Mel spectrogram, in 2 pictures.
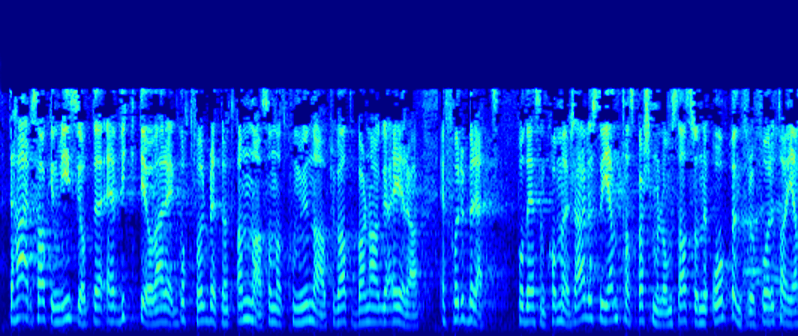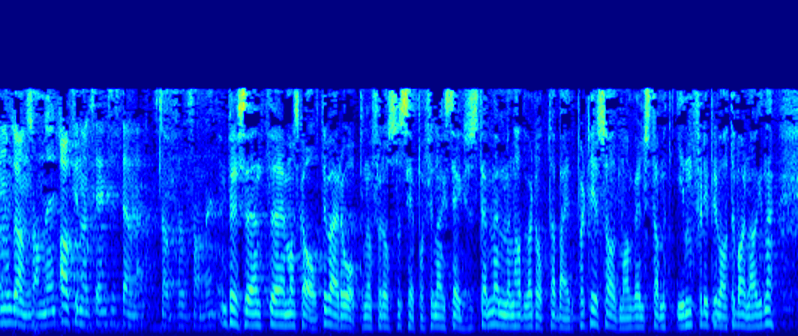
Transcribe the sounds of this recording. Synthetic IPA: d̪̥ɛɦæːɾsɑːkənʋiːsəɾjʊɑt̪̚d̪ɛʔɛɾʋɪkt̪ɪɔʋæːɾəɡɔt̪ːfɔɾbəɾɛt̪mɛnɔt̪ɑnːɑsɔnːɑt̪kʰʊmʉːnɑɔpʰɾɪʋɑːt̪əbɑːɳəhɑːɡəæɪəɾɑ | ʔæɾfɔɾbəɾɛt̪ː | pʰɔd̪ɛsɔmkʰɔmːəɾʂɔæɾɑlʏst̪ɔjɛnːt̪ʰɑːspœʂmoːləɔmst̪ɑːt̪sɾɔd̪næɾʔoːpənfɔɾɔfoːɾəɑːjɛnːɔmɡɑŋːɑʋfɪnɑŋsɪeːɾɪŋsʏst̪eːmə̰ | pʰɾɛsɪd̪ɛnt̪mɑnskɑɑ̰lt̪ɪːʋæːɾəoːpənəfɔɾɔsɔseːpɔfɪnɑŋseːɾɪŋsʏst̪eːməmɛnhɑd̪ːəʋæʈːɔpt̪ɑɾbæɪd̪əpʰɑʈʰiːəsɔhɑd̪ːəmɑnʋɛlst̪ɾɑmːət̪ɪnːfɔɖɪpʰɾɪʋɑːt̪əbɑːɳəhɑːɡənə

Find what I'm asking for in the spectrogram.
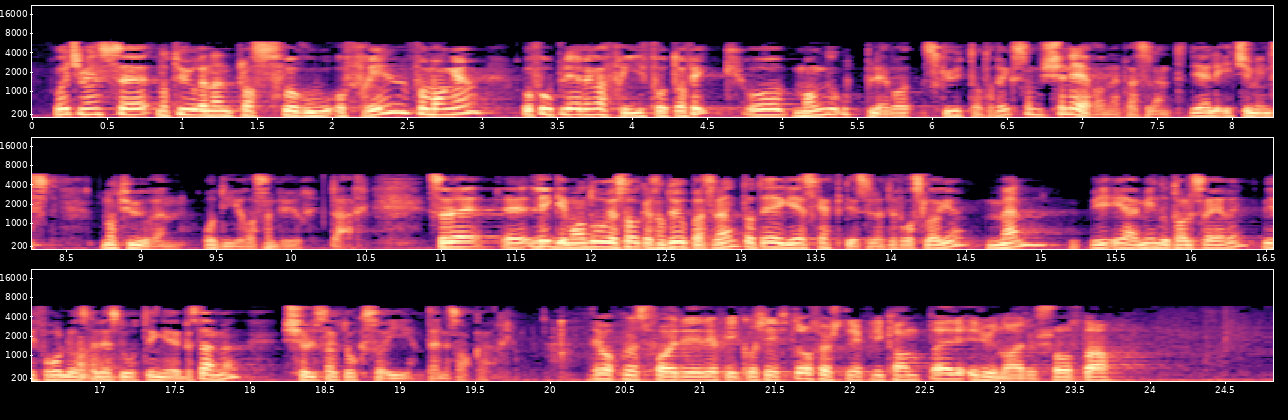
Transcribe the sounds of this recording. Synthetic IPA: ɔɪçːəmɪnst̪sɛnɑt̪ʰʉːɾənæɪnpʰlɑsfɔɾːuːʔɔfɾeːfɔɾmɑŋːəɔfɔɾʊpleːʋɪŋɑʋfɾiːfɔt̪ɾɑfɪkːɔmɑŋːəʊpleːʋəɾskʉːt̪ɑt̪ʰɾɑfɪkːsɔmʂɛneːɾɑnəpʰɾɛsɪd̪ɛnt̪d̪ɛjɛlːəɾɪçːəmɪnst̪nɑt̪ʰʉːɾənɔd̪yːɾɑsɔmbʉ̰ːɾd̪̥æ̰ːɾsɔd̪ɛlɪɡːəɾmɑnd̪ʁuːʁɪsɑːkənsnɑt̪ʉːɾpʰɾɛsɪd̪ɛnt̪ɑt̪ɛɡəɛskɛpt̪ɪsɪd̪ɛt̪ːəfɔʁslɑːɡəmɛnʋɪɛæɪmɪnd̪ʁət̪ʰɑlsʁɛjeːɾɪŋʋɪfɔɾhɔlːɾɔst̪ɪlæst̪uːʁt̪ʰɪŋːəbəst̪ɛmːə | ʃøːlsɑkt̪ɔksɔɪd̪ɛnːəsɑ̰ːkɑhæ̰ːɾ | d̪ɛoːpnəsfɔɾɾɛpʰlɪkːʊʂɪft̪əɔfœʂʈɾɛplɪkʰɑnt̪æɾɾʉnɑɾʂoːsd̪ɑ

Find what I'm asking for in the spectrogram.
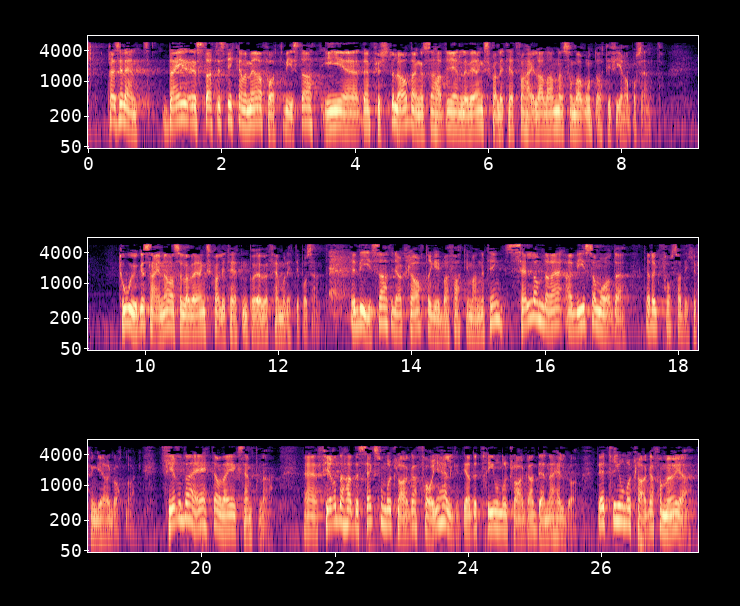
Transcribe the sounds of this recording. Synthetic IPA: pʰɾɛsɪd̪ɛnt̪ | d̪æɪst̪ɑt̪ɪst̪ɪkːɑnəmæɪhɑɾfɔt̪ːʋiːst̪əɑt̪ɪd̪ɛnfœst̪əløːʁd̪ɑːɡənsɔhɑd̪ːəd̪ɪɛɪnlɛʋeːɾɪŋskʰʋɑlɪt̪ʰeːt̪fɔɦæɪlɑlɑnːəsɔmʋɑɾʉ̰nt̪ɔ̰t̪ːɪfḭːɾɑ̰pʰɾʊsɛ̰nt̪ | uːʉːkəsæɪnɑɾəsɔlɛʋeːɾɪŋskʰʋɑlɪt̪ʰeːt̪npʰɔøːʋəfɛmɔnɪt̪ːɪpʰʁʊsɛ̰nt̪d̪ɛʋiːsəɾɑt̪d̪ɪhɑkʰlɑːʁt̪d̪ɛɡɪb̪ɑ̰fɑt̪ːɪmɑŋːət̪ʰɪŋːsɛlːɔmd̪ɛɾæɾɑ̰ʋiːsɔmʁoːd̪ə̰d̪̥ɛd̪ɛɡfɔɾt̪sɑt̪ːɪçːəfʉŋɡeːɾəɡɔ̰t̪ːnɔ̰kfɪɾd̪ɑɛɛt̪ːɑʋd̪æɪɛksɛmplə̰ | fɪɾd̪ɑɦɑd̪ːəsɛkshʉnd̪ʁəkʰlɑ̰ːɡəfɔɾjəhɛlɡd̪ɪhɑd̪ːət̪ʰɾiːhʉnd̪ɾəkʰlɑ̰ːɡə̰d̪ɛnːəɦɛlɡo̰ | d̪̥ɛæt̪ʰɾiːhʉnd̪ɾəkʰlɑ̰ːɡəfɔmøːɡə̰

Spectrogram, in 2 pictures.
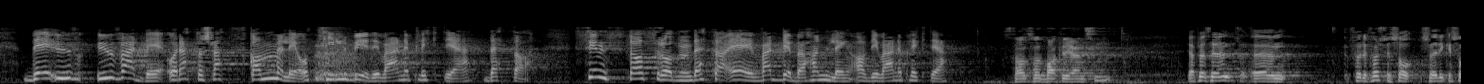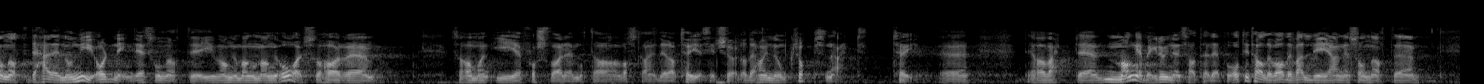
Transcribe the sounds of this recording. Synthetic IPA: d̪ɛæʉʋæɖɪʔɔɾæt̪ːɔʂɭæt̪ːskɑmːəlɪɔt̪ʰɪlbyːd̪ɪʋæːɳəpʰlɪkt̪ɪəd̪ɛt̪ːɑ̰ | sʏnsːt̪ɑːt̪sɾoːd̪n̩d̪ɛt̪ːɑʔɛɾɪʋæɖɪbəɦɑnd̪lɪŋɑ̰ʋd̪ɪʋæːɳəpʰlɪkt̪ɪə | st̪ɑːt̪sɾoːd̪̚bɑkəɾjɛnsn̩ | jɑːpʰɾɛsɪd̪ɛnt̪ | fɔɖɛfœʂʈəsɔsɔɛɾd̪ɛɪkːəsɔnːɑt̪d̪ɛɦæːɾæɾnuːnːyːʔɔɖnɪ̰ŋd̪ɛæɾsɔnːɑt̪ɪmɑŋːəmɑŋːəmɑŋːəoːɾsɔɦɑɾ | sɔhɑɾmɑnʔɪfɔʂʋɑːɾəmɔt̪ːəhɑ̰ʋɑskɑd̪ɛd̪ɑt̪ʰœʏəsɪkʂø̰ːlʔɔd̪ɛɦɑnəɾʊmkʰɾɔpsnæ̰ːʈ | t̪ʰœʏ | d̪̥ɛhɑɾʋæʈmɑŋːəbəɡɾʏnːəlsɑt̪ʰɪld̪ɛpʰɔɔt̪ːɪt̪ʰɑːləʋɑɖɛʋɛld̪ɪjæːɳəsɔnːɑt̪

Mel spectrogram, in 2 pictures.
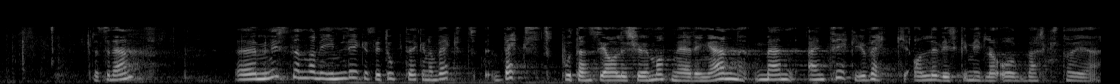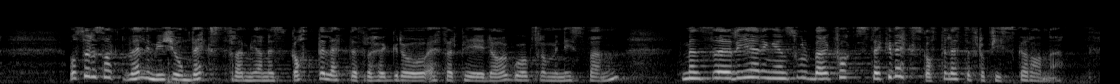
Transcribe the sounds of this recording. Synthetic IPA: pʰɾɛsɪd̪ɛnt̪ | mɪnɪst̪əɳ̩ʋɑnɛɪnlɛɡəsɪt̪ːʊpt̪ʰɛkənɑʋɛkt̪ʋɛkst̪pʰʊt̪ʰɛnsɪɑːləiʃøːmɑt̪neːɾɪŋənmɛnæɪnt̪ʰeːkəɾjʊʋɛkːɑlːəʋɪɾkəmɪd̪ləɾʔoːɡʋæɾkt̪ʰœʏə̰ | ʔɔsɔhɑd̪ɛsɑkt̪ʋɛld̪ɪmyçəʊmʋɛkst̪fɾɛmjɑnəskɑt̪ːəlɛt̪ːəfɾɑːhœɡɾəɔʔɛ̰fæɾpʰeːɪd̪ɑːɡɔːɡfɾɔmɪnɪst̪əɾn̩ | mɛnsɾɛjeːɾɪŋənsuːlbæɾɡfɑk̚t̪ɪ̥skt̪ʰeːkːəɾʋɛkskɑt̪ːəlɛt̪ːəfɾɑfɪskɑɾɑnə̰

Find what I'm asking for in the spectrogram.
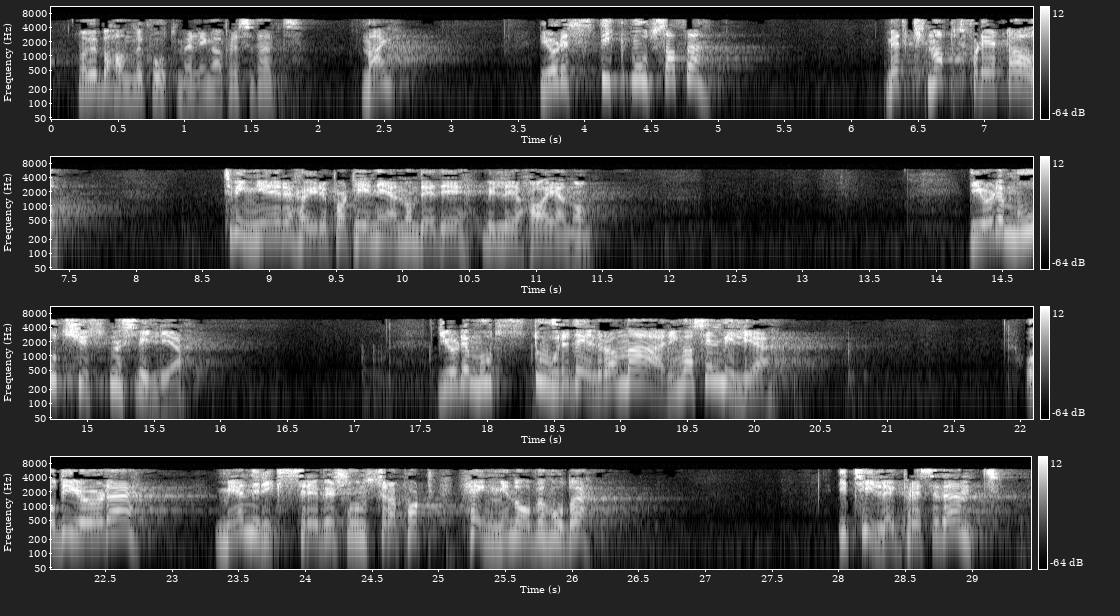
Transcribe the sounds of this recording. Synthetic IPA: mɔʋɪbəɦɑnd̪ləkʰʋuːt̪əmɛlːɪŋɑpʰɾɛsɪd̪ɛnt̪ | næɪ | ʋɪjøːɖɛst̪ɪkːmuːt̪sɑt̪ːə | mɛɛt̪kʰnɑpt̪fleːʈʰɑl | t̪ʰʋɪŋːəɾɦœʏɾəpɑʈiːənɪjɛnːɔmd̪ɛd̪ɪʋɪlːəhɑːɪjɛnːɔm | d̪̥ɪjøːɖɛmuːt̪çʏst̪nsʋɪljə | d̪̥ɪjøːɖɛmuːt̪st̪uːɾəd̪eːləɾɑʋnæːɾɪŋɑʋsɪnʋɪljə | ʔɔd̪ɪjøːɖɛ | mɛɛːnɾɪksɾɛʋɪʂuːnsɾɑpʰɔʈːhɛŋːənəoːʋəɾɦuːd̪ə | ɪt̪ʰɪlːɛɡ̚pʰɾɛsɪd̪ɛnt̪

